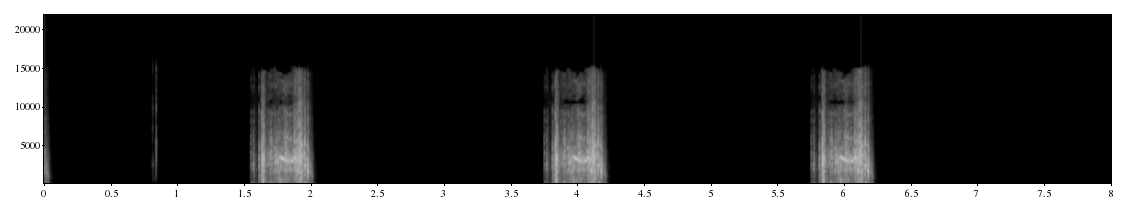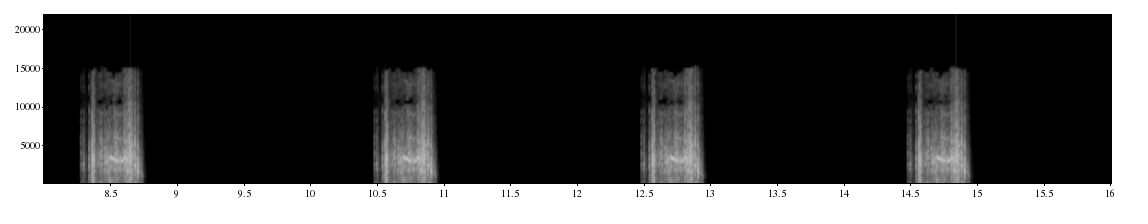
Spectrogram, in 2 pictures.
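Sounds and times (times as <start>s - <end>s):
camera shutter double click: 3.8s - 4.2s, 5.8s - 6.2s, 8.3s - 8.8s, 10.5s - 11.0s, 14.5s - 15.0s.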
